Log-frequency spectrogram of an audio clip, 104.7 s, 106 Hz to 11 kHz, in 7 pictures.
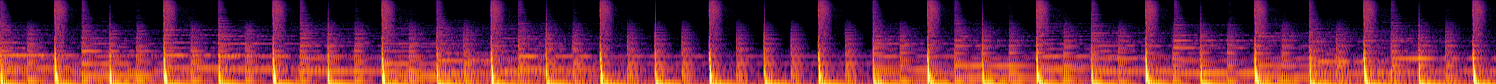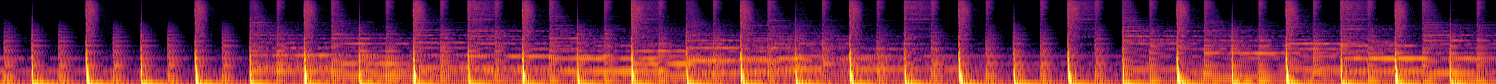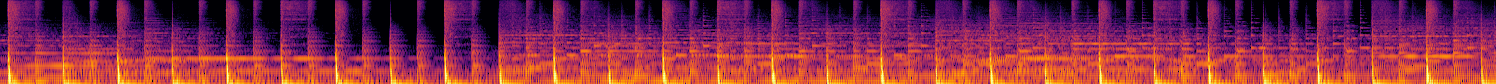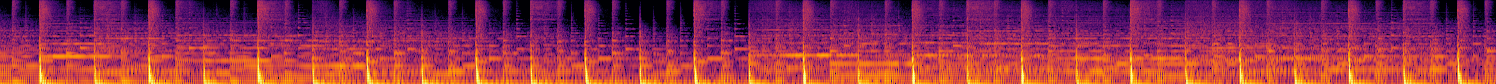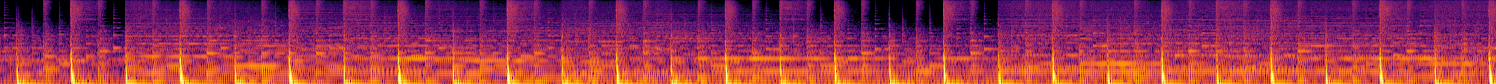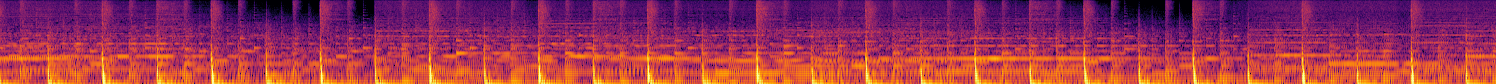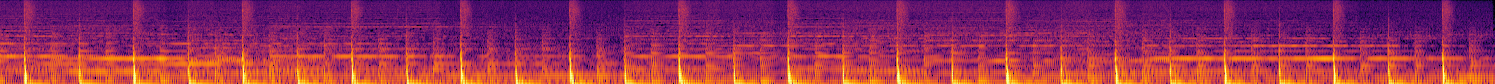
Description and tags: electro pop melody to remember 001.
Synths:Ableton live,Kontakt,Silenth1.
melody, pop, remember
